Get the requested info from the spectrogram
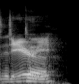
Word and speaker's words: Derry: It's Derry. You're just pronouncing it right. You're just spelling it wrong.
